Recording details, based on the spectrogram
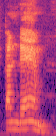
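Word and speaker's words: condemn: इसमें भी देखो कॉलम ना का कहीं हो रहा है नहीं हो रहा है कंडेम यह क्या है कंडेम कंडेम माने होता है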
